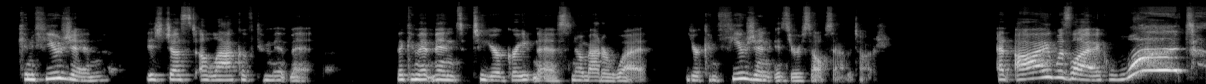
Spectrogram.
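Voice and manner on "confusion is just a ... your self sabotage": very calm, steady, composed, measured. Retelling a man's reply to the speaker's excuses, imitating a calm delivery. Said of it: "he just very calmly said".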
